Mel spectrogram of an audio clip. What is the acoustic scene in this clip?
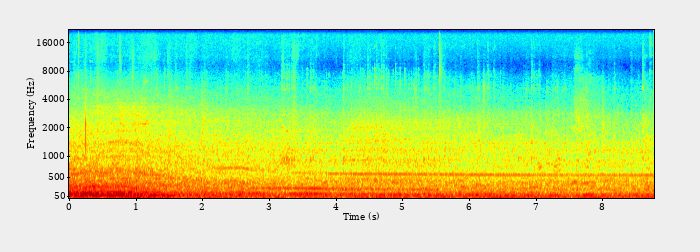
bus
